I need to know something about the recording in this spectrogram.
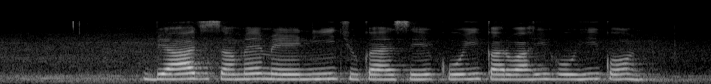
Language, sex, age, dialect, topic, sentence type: Chhattisgarhi, female, 51-55, Northern/Bhandar, banking, question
